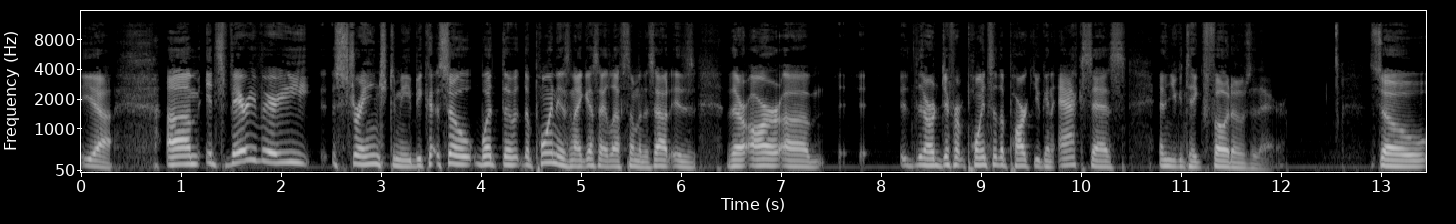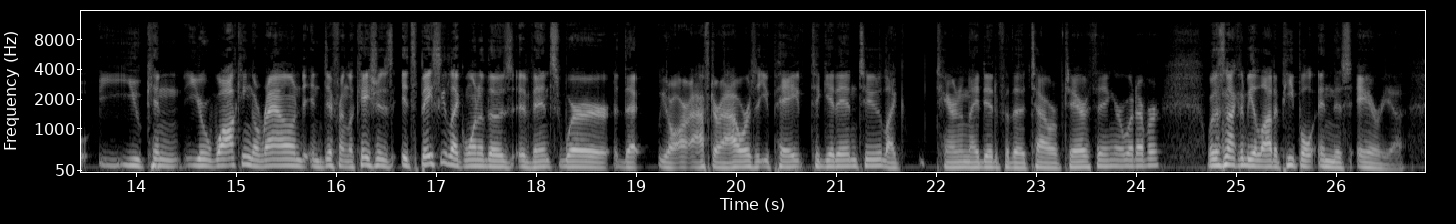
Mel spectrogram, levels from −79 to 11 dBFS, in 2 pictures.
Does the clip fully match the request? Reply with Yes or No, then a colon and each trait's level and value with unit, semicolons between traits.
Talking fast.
Yes: fast, 225 wpm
